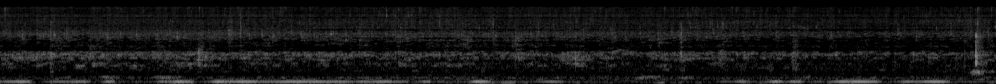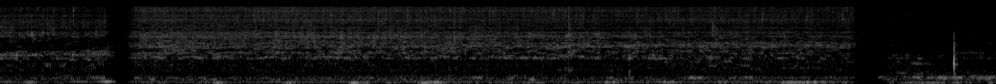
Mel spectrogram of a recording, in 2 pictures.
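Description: Chopped vegetables frying in oil in a kadai: a steady sizzle with scattered scrapes and taps of a metal slotted spoon stirring them. The sound drops out briefly twice.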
